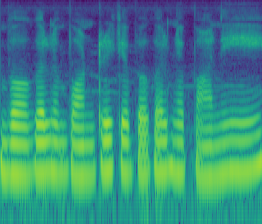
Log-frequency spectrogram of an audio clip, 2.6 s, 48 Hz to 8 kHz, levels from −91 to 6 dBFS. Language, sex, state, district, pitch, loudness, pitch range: Hindi, female, Bihar, Vaishali, 155 Hz, -15 LUFS, 150-160 Hz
